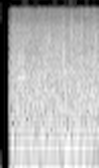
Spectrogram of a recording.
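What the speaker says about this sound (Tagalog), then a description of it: "Kahit malakas ang ulan" Heavy rain pours steadily on a surface, a dense, even hiss that starts abruptly and stays loud and unbroken throughout.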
